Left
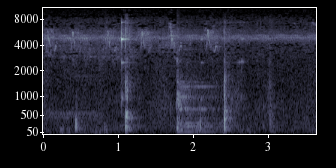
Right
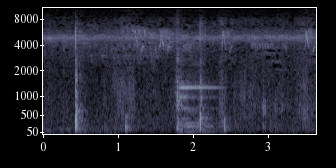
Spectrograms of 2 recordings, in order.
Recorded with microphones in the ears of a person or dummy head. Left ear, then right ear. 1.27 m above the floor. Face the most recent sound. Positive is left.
turn(degrees=0)  # may be behind; listen again after turning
